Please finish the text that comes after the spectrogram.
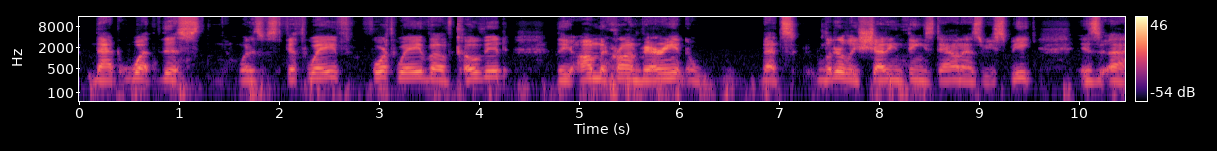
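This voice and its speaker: A man's voice: mid-range voice, fairly bright tone, poor audio. A man hosting a casual talk show, rambling and conversational with lots of ums and uhs. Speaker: podcast host.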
